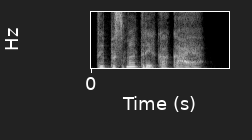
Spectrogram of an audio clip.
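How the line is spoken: Whisper in ear. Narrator (Russian): шепнула на ухо

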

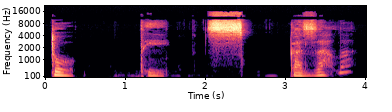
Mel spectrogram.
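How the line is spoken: Stammering. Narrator (Russian): заикаясь, проговорил он

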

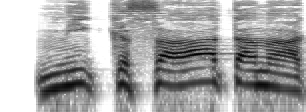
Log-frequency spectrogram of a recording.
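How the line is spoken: Shouted, young man. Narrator (Russian): крикнул один из парней

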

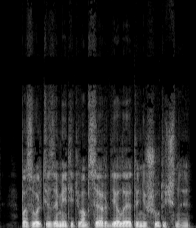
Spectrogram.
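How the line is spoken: Plain. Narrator (Russian): сказал он

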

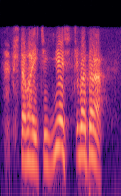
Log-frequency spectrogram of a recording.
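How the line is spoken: Shouting. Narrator (Russian): кричал Иван Гермогенович

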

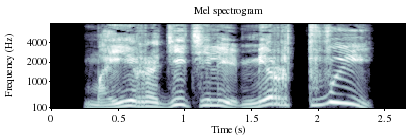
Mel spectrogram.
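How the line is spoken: Roar. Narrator (Russian): взревел Гарри

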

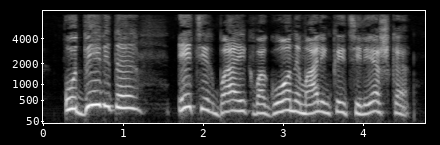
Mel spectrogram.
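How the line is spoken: After laughing. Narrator (Russian): отсмеявшись, сказал Мерфи

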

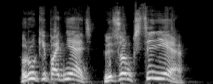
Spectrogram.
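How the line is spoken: Shouted command. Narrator (Russian): крикнула Ванесса

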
